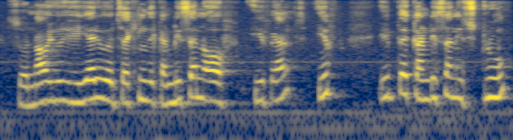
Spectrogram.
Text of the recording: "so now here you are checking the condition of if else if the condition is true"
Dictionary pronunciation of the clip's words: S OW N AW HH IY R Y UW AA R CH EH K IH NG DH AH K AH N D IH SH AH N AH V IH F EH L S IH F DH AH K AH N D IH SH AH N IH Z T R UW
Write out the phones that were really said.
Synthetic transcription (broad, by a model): S OW N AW HH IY R Y UW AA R CH EH K IH NG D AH K AH N D IH SH AH N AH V IH F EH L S IH F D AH K AH N D IH SH AH N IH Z T R UW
